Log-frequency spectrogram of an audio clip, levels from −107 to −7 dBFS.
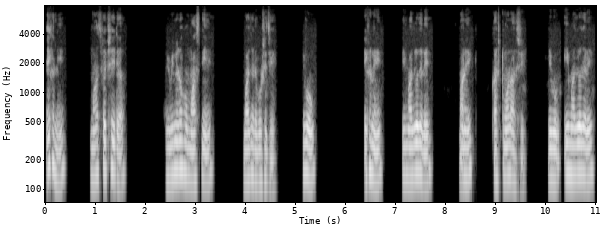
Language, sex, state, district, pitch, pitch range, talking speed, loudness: Bengali, male, West Bengal, Dakshin Dinajpur, 135 Hz, 125-150 Hz, 120 wpm, -25 LUFS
